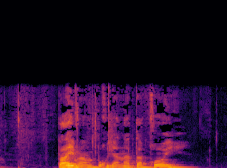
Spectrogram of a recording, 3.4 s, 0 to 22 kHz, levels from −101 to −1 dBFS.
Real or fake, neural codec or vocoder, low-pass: real; none; 10.8 kHz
